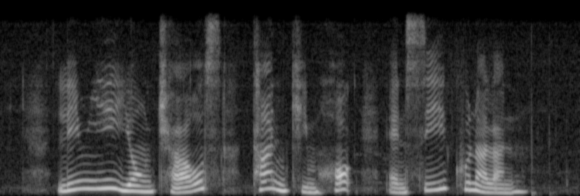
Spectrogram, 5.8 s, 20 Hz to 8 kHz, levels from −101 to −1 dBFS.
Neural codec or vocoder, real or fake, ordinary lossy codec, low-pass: none; real; none; 7.2 kHz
